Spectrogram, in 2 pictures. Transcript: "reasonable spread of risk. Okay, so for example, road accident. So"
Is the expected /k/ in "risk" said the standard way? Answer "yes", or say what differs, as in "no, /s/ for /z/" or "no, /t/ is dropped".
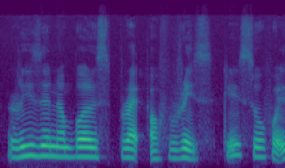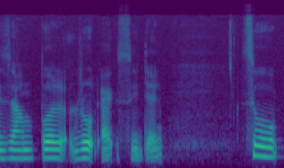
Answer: no, /k/ is dropped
